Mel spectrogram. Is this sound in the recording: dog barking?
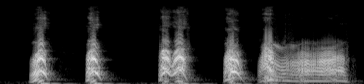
yes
